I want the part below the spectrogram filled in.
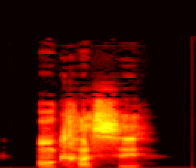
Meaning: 1. to dirty, to foul 2. to get dirty, get filthy
- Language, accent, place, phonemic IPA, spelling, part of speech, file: French, France, Lyon, /ɑ̃.kʁa.se/, encrasser, verb, LL-Q150 (fra)-encrasser.wav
